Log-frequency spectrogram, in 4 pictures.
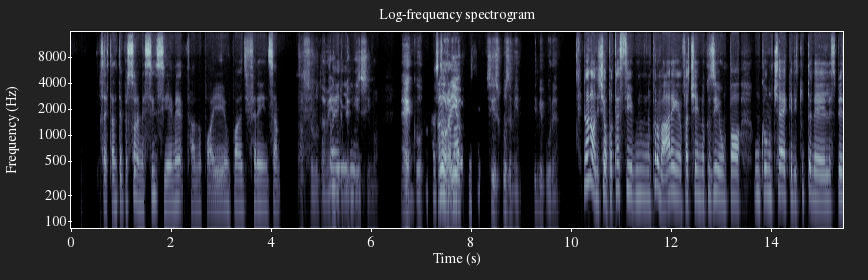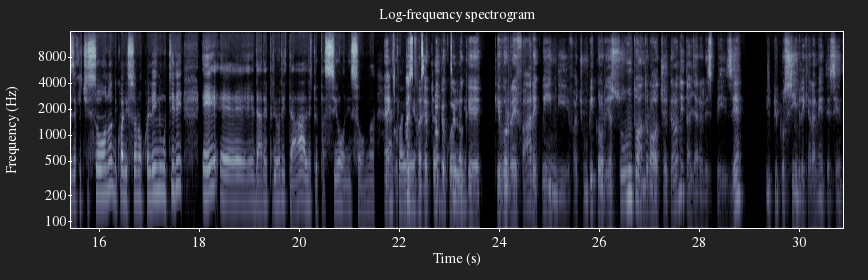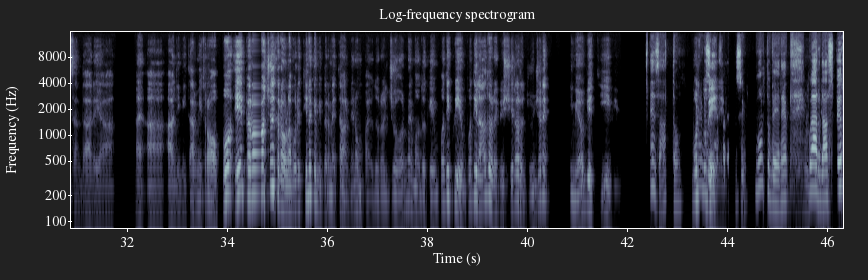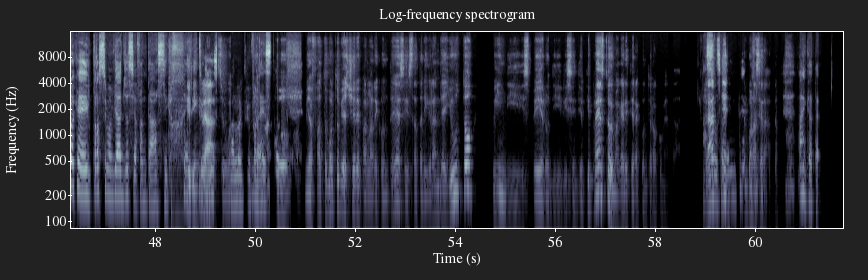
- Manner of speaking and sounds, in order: "proprio" said as "propio"; laughing while speaking: "fantastico"; laughing while speaking: "presto"; chuckle; tapping
- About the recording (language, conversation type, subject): Italian, advice, Come posso bilanciare i piaceri immediati con gli obiettivi a lungo termine e le ricompense utili?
